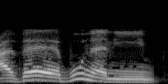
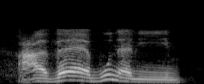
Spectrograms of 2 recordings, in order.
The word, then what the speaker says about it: عذاب أليم: هشيل الهمزة وهاخد الفتحة أحطها على النون فتبقى عذاب أليم عذاب أليم.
